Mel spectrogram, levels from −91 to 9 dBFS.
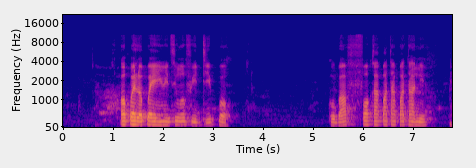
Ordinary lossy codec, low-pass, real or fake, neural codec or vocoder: none; none; fake; vocoder, 22.05 kHz, 80 mel bands, WaveNeXt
